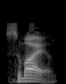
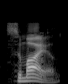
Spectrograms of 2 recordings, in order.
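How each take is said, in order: Both takes have the same delivery.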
